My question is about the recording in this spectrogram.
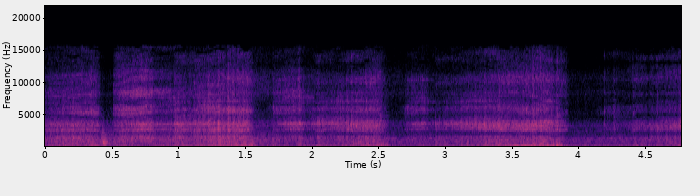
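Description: Hand-held turning tool cutting into a spinning wooden blank on a lathe: a harsh scraping hiss that breaks off briefly every second or so, then comes back.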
